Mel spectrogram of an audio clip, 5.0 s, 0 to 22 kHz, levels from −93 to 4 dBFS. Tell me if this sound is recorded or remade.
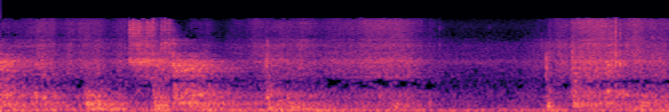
recorded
